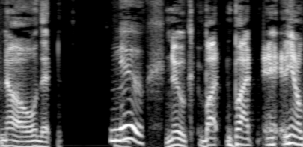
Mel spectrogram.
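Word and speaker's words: Nuuk: been practicing uh the pronunciation of the capital of Greenland okay nuke it's nuke nuke nuke who knew that nuke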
